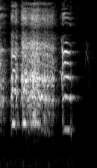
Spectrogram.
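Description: Rooster crowing nearby, one loud drawn-out crow with a short trailing final note, heard alone against faint background noise.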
